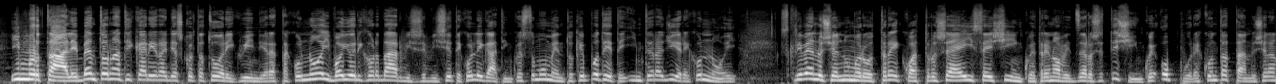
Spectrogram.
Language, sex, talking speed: Italian, male, 150 wpm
